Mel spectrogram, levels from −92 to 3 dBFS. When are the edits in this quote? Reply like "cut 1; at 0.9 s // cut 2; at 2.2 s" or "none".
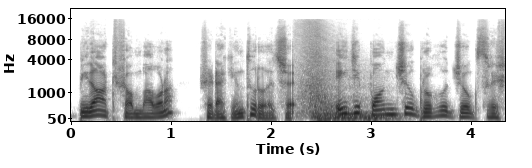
cut 1; at 2.4 s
